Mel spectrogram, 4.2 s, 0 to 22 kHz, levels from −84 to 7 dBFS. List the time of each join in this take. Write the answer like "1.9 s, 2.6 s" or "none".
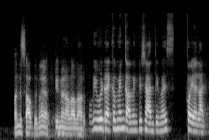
1.9 s

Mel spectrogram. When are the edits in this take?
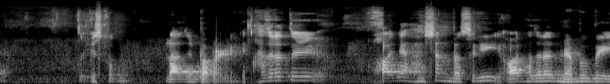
2.7 s

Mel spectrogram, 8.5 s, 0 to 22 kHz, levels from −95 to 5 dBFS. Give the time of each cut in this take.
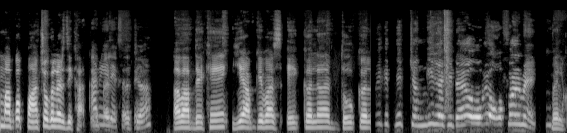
5.5 s

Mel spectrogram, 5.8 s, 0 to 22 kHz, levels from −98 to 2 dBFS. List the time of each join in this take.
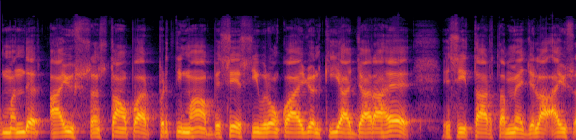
none

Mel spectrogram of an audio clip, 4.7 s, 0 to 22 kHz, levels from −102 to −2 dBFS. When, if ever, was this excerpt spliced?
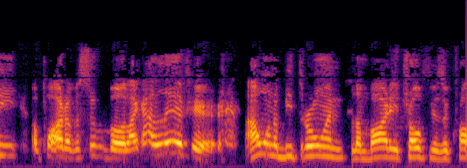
2.4 s, 3.5 s

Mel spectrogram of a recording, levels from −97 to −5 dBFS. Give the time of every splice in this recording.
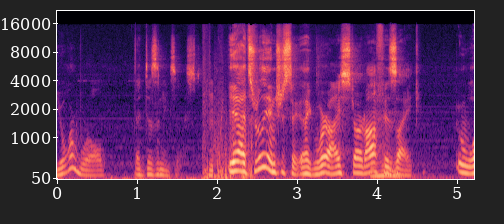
1.9 s

